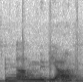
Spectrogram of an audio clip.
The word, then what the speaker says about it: Namibia: I use the shade Namibia. That's how you pronounce it.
